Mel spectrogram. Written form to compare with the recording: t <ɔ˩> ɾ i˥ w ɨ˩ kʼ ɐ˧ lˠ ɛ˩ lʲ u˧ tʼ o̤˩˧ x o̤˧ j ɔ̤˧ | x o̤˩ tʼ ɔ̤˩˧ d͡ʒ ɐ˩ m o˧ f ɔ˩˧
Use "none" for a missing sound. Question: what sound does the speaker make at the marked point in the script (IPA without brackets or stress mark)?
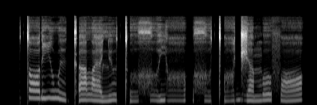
ɔ˥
